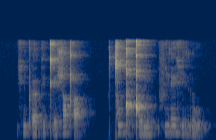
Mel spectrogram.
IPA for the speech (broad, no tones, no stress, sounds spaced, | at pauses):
x ĩ pʼ œ k e kʼ e ʃ ɑ qʼ ə | ǀ ũ ǃ ə ǃ ʊ ɾ ĩ | f i ɾ e x i r u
